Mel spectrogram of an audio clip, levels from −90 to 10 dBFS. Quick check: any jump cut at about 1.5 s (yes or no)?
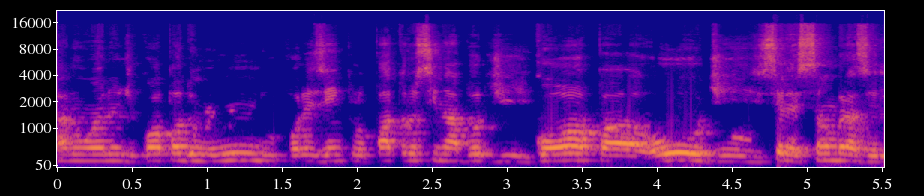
no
